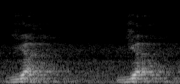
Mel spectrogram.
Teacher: if you keep going past the alveolar ridge and keep going up you will run into the hard palate and there you have the sound like yup yup the y sound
